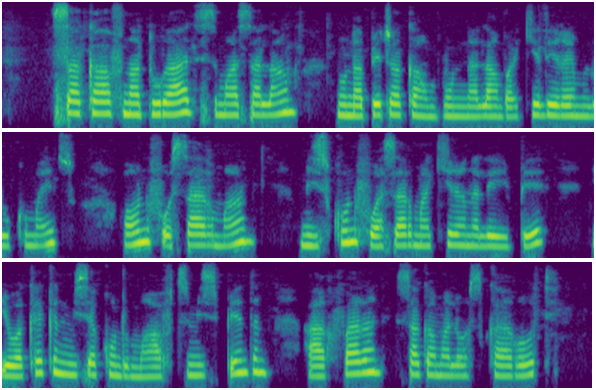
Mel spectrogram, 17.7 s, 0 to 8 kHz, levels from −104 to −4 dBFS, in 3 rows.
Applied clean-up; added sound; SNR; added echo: none; none; none; none.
